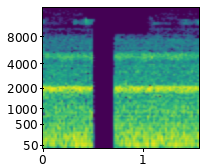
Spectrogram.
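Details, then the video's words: Crickets at night outside a ventilated hotel room in northern Thailand, with a river nearby: a steady, unbroken high insect drone with a brief cut partway through. "il y a un bruit de rivière, vous entendez ? Il y a le bruit des criquets,"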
